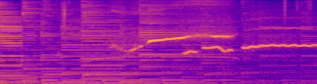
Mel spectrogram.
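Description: A thin, wavering whistle rises and slides between pitches in a video game, heard over a steady bed of low, chord-like music.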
